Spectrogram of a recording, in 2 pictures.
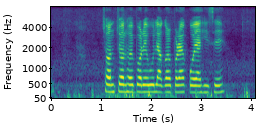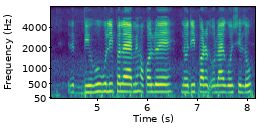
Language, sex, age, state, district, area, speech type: Assamese, female, 30-45, Assam, Kamrup Metropolitan, urban, spontaneous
